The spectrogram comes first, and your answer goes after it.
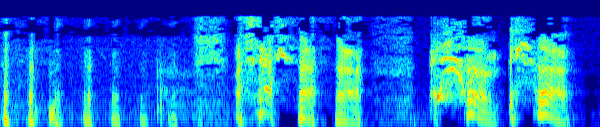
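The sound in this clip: Throat clearing and coughing from a person hacking to clear the throat: a quick run of short, gruff voiced bursts, then several louder, harsher coughs in close succession.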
